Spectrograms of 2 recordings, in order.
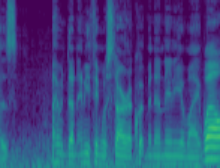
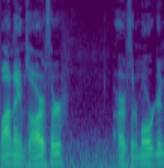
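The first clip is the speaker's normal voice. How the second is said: put-on Texas accent. Showing off voices he can do, in an Arthur Morgan Texas accent. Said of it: "It's a Texas accent".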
